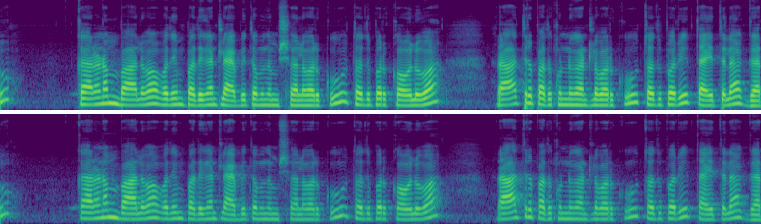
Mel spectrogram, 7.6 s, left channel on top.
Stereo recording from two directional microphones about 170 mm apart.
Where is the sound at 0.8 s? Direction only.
25° left (ahead or behind).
